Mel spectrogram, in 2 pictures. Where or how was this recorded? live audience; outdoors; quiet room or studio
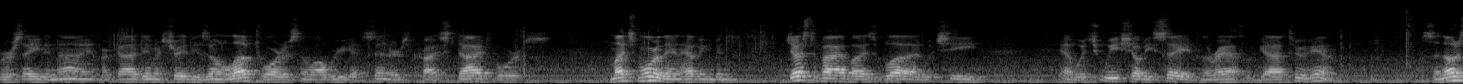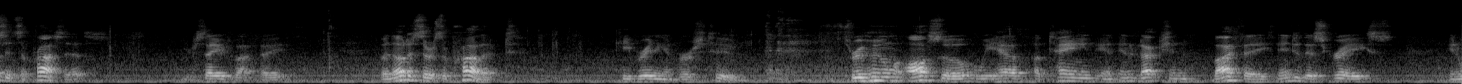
live audience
